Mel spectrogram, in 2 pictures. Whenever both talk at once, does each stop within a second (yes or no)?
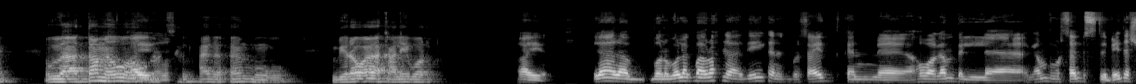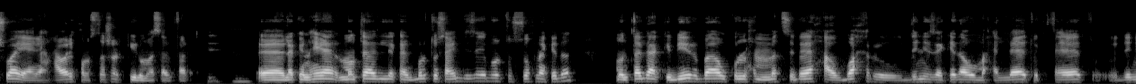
yes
